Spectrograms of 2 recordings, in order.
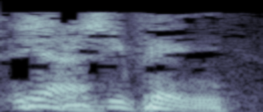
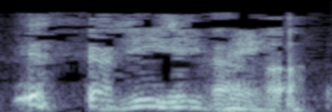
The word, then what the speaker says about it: Xi Jinping: like a poodle, Xi Xi. It's Xi Jinping. – Xi Jinping. I have to remember that. – Here's Xi Jinping.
